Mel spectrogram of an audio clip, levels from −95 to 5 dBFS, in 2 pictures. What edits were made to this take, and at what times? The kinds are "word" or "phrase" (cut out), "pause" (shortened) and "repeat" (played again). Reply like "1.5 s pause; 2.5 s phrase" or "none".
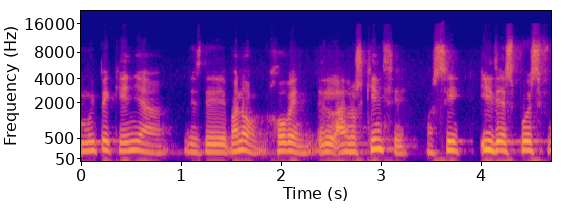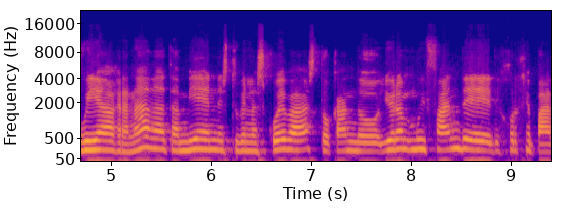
3.9 s pause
